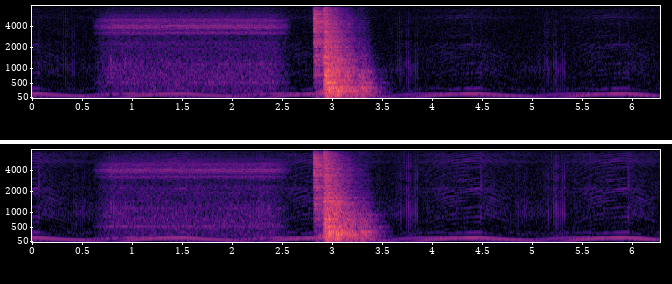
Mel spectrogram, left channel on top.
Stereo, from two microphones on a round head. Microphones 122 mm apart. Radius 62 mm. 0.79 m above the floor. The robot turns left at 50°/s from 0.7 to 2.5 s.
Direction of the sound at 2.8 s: 5° right (ahead or behind).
